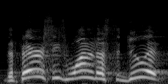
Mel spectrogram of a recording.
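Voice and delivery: hammed-up excuse from a sinner; mock excuse-making. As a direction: play the crowd dodging blame. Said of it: "there's not one of them that said".

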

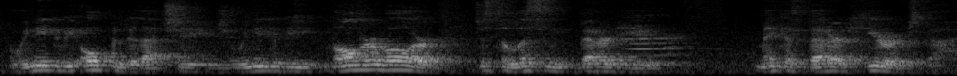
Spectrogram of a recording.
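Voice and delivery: soft, earnest prayer voice. Real, not acted. Pastor praying softly for the lonely. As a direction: pray quietly to God for the lonely.

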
